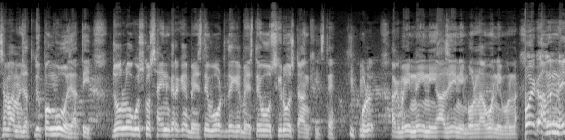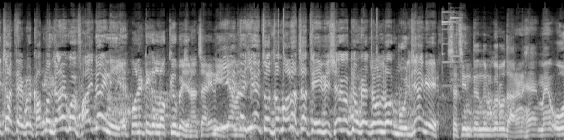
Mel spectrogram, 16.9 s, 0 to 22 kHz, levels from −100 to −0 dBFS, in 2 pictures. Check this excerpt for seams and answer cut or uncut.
cut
